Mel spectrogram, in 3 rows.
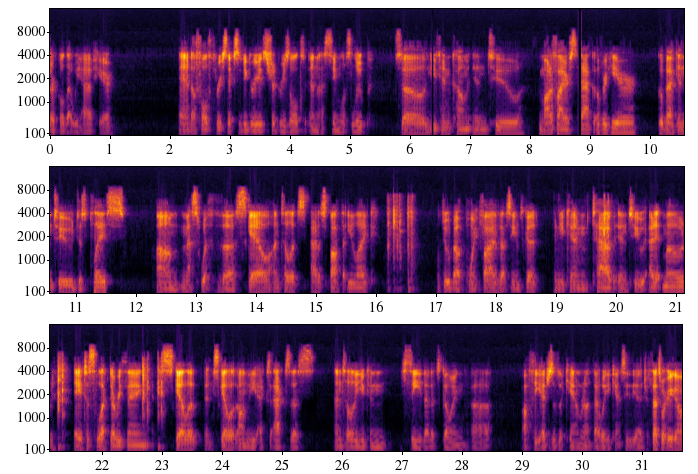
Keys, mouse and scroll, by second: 3.1-5.8 drag, 5.7 n, 8.0 click, 9.4-10.9 drag, 11.8-14.8 drag, 16.1-18.4 drag, 18.4 scroll up 1, 19.0 click, 19.8 Tab, 21.2 a, 22.9 s.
